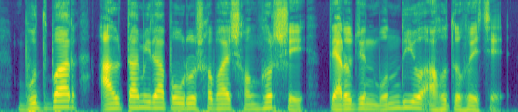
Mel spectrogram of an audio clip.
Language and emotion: Bengali, neutral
